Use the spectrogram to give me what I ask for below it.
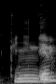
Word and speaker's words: Cunningham: qui vient tout juste de sortir son manga, Kuningam, tu me dis si je me trompe sur la prononciation, c'est bien ça, Kuningam?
